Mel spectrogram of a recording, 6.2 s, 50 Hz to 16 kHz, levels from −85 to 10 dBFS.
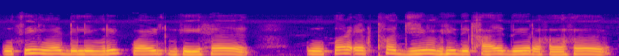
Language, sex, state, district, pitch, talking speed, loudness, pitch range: Hindi, male, Jharkhand, Palamu, 155 Hz, 145 wpm, -11 LUFS, 150-170 Hz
